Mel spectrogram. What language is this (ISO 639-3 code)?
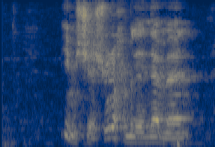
kab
